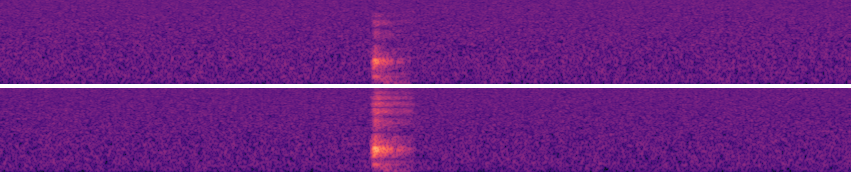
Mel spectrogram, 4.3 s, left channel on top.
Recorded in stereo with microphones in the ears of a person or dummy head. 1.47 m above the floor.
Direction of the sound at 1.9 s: 60° right (ahead or behind).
